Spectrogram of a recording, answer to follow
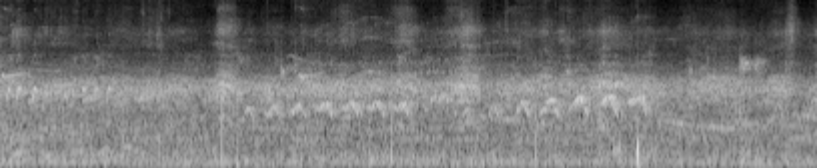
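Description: A chorus of birds calling, with a quick run of short, repeated calls about four a second in the middle. A brief low knock sounds just after six seconds in.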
